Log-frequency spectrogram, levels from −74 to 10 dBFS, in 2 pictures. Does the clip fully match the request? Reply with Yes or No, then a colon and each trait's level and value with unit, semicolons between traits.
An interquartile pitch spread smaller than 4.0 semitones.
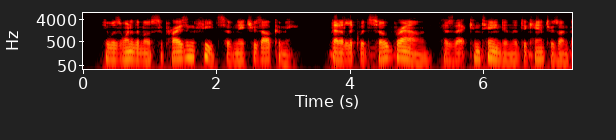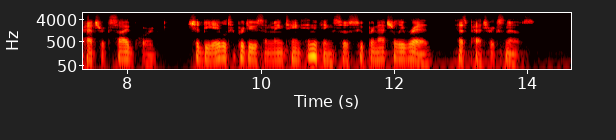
Yes: average, 2.8 semitones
